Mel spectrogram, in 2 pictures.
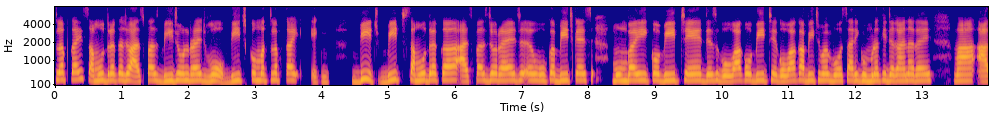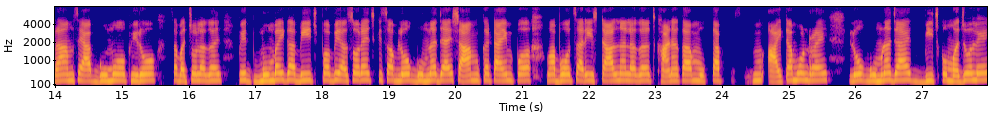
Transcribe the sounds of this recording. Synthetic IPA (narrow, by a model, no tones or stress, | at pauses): mɐt̪ləb̚kaisɐmʊd̪ɾəkad͡ʒoːaːspaːsbiːt͡ʃɦonɾɐɦed͡ʒʋobiːt͡ʃkomɐt̪ləb̚kai | e | biːt͡ʃbiːt͡ʃsɐmʊd̪ɾəkaaːspaːs̬d͡ʒoːɾɐɦed͡ʒokabiːt͡ʃkeɪsmʊ̃mbəikobiːt͡ʃɦɛd͡ʒɛːs̬eɡoːʋakobiːt͡ʃɦɛɡoːʋakabiːt͡ʃmẽbʱibɔːt̪saːɾiɡʱumnək̬id͡ʒɐɡaːnaɾɐɦed͡ʒ | ʋɐɦãʔaːɾaːmseaːp̚ɡʱuːmopʰɪɾo | sɐbɐtːʃʰolɐɡəd͡ʒ | pʰɪɾmʊ̃mbəikabiːt͡ʃpɐɾbʱiɐsoɾɐɦet͡ʃkisɐbloːɡ̚ɡʱuːmnad͡ʒaːeʃaːmkaʈaːɪmpɐɾʋɐɦãbʱɔːt̪saːɾiɪsʈaːlnalɐɡət͡ʃkʰaːɽ̃akamʊk̚t̪a | aːɪʈəmɦoːnɾɐɦeloːɡ̚ɡʱuːmnad͡ʒaːebiːt͡ʃkomɐd͡ʒoleː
